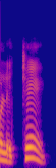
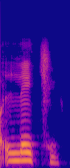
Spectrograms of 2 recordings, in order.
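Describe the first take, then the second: First: "leche" stressed on the last syllable, le-CHE; mis-stressed "leche", ending strong as le-CHÉ; wrong final stress. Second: "leche" stressed on the first syllable, LE-che; "leche" as LE-che, falling at the end; correct first-syllable stress. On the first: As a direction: throw the weight onto CHE in "leche". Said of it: "Yo no digo leche". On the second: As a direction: put the weight on LE in "leche", let CHE fall. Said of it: "digo leche". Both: Shown as a demonstration.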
